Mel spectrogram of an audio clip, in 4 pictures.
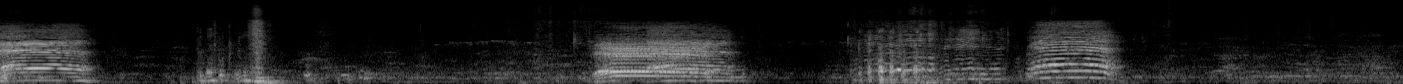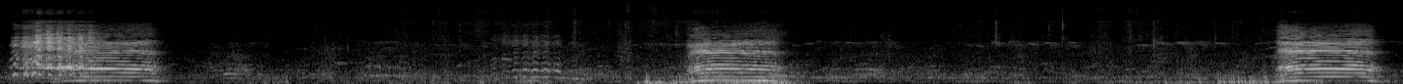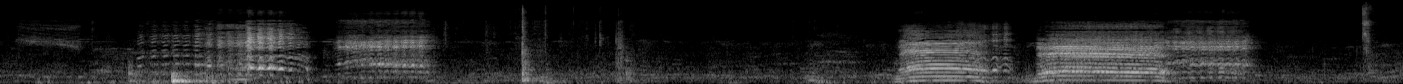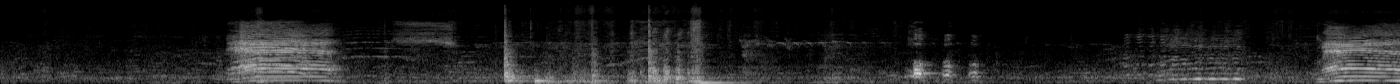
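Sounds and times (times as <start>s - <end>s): livestock bleat: 0.0s - 1.0s, 5.9s - 7.4s, 8.6s - 11.2s, 14.2s - 15.7s, 19.0s - 19.7s, 29.5s - 32.4s, 37.0s - 40.6s, 44.4s - 45.6s, 53.3s - 54.6s, 55.3s - 56.0s
sheep bleating loudly: 0.0s - 1.0s, 6.0s - 7.4s, 37.1s - 40.6s, 44.4s - 45.6s
knocks and shuffling: 45.9s - 53.1s.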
